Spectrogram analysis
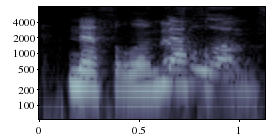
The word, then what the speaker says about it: Nephilim: Nephilim. Sorry. Heffalump. God. Think of a heffalump.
